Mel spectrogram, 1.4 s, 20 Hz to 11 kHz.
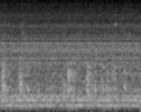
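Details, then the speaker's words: IBM 5170 AT computer booting MS-DOS: rough whirring drone with a steady low hum and scratchy chatter as the hard drive spins up very slowly; noisy hard drive spin-up, cause unclear. "okay so there is a hard drive in here and it is very slowly"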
